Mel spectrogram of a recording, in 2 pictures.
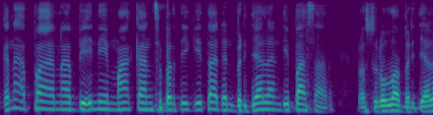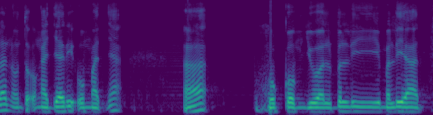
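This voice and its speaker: A man preaching a sermon, telling stories in an animated way and shifting between voices, on a dull lo-fi recording. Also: high-pitched. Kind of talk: sermon storytelling.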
